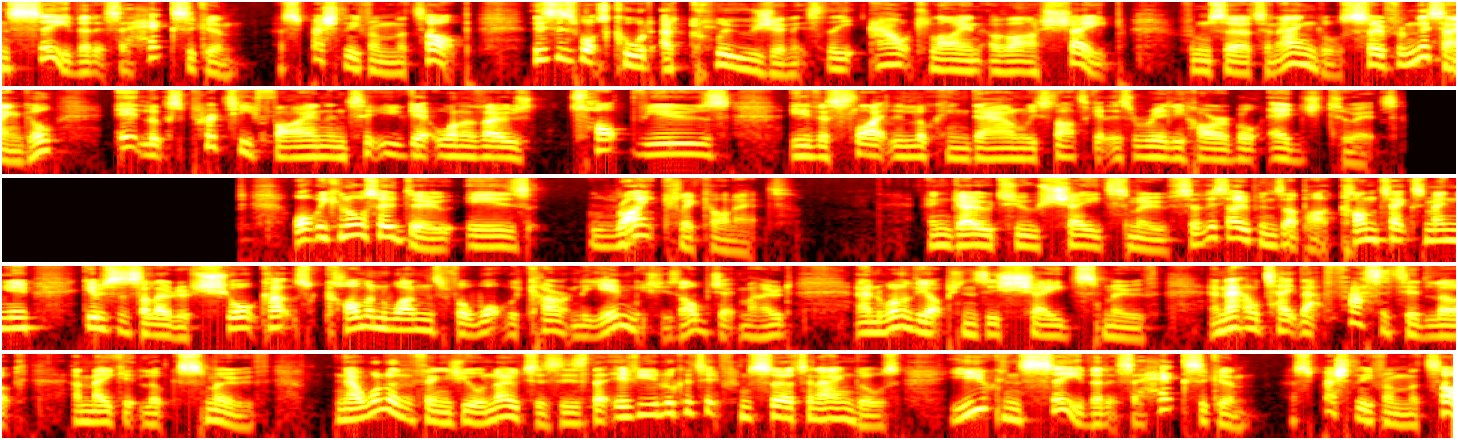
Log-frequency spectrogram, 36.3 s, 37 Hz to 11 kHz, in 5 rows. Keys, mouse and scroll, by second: 5.2 middle click, 16.2 right click, 26.6 click, 29.6 middle click, 33.5 middle click.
